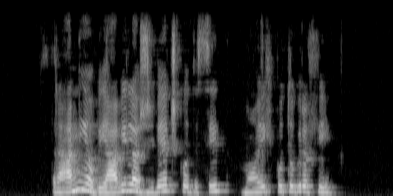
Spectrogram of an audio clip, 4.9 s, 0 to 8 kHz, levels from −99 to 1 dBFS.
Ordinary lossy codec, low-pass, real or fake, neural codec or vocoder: none; 7.2 kHz; real; none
